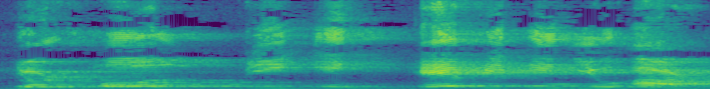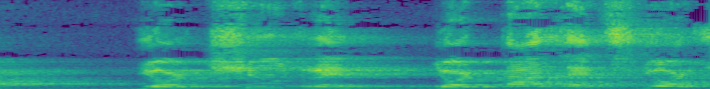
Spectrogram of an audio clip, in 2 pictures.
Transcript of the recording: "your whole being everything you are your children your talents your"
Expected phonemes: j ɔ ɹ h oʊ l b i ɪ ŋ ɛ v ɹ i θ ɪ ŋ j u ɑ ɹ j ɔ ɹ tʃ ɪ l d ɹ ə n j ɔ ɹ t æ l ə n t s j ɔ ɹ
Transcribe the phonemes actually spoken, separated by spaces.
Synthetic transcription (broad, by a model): j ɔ ɹ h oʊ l b i ɪ ŋ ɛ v ɹ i t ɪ ŋ j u ɑ ɹ j ɔ ɹ tʃ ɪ l d ɹ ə n j ɔ ɹ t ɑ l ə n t s j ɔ ɹ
